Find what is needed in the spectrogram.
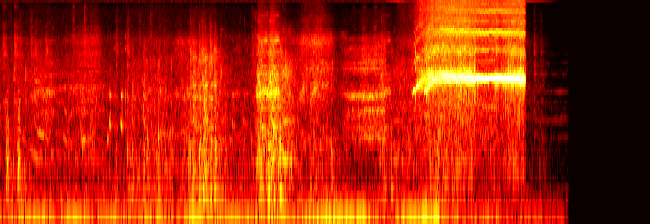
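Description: A woman's distressed crying and moaning, then a loud, shrill scream held for about a second near the end, cut off suddenly.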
